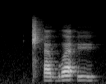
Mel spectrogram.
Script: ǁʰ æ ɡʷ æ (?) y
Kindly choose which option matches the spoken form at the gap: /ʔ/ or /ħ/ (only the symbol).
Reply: ʔ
